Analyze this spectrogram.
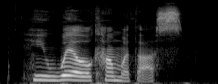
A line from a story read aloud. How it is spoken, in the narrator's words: Thorin growls, furious to have to make this argument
